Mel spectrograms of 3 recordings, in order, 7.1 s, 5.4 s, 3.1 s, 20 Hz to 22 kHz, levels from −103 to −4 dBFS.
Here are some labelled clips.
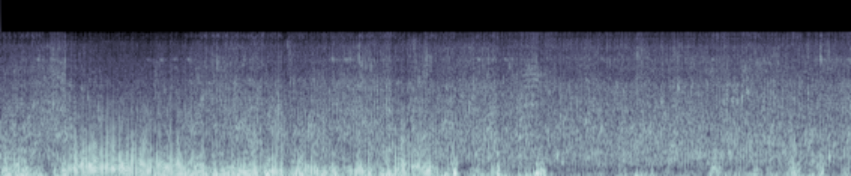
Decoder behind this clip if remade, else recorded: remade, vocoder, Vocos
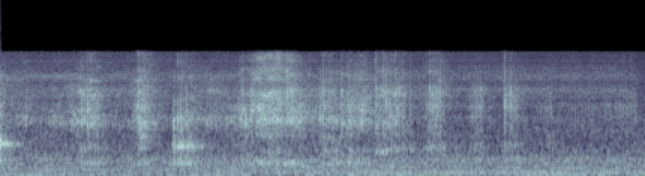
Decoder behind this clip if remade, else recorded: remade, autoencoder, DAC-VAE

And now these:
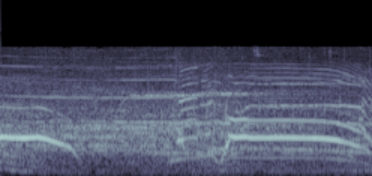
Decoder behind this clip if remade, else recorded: recorded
